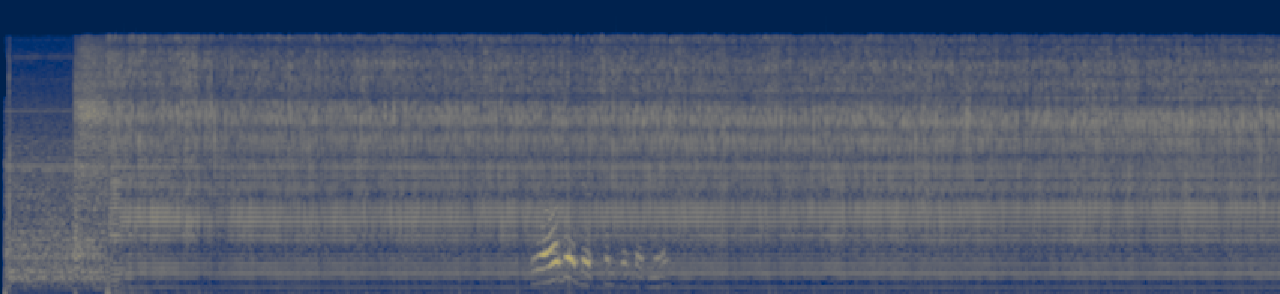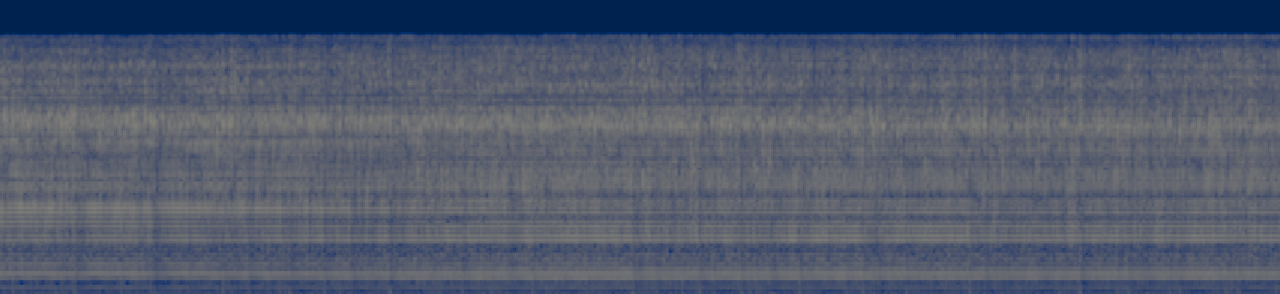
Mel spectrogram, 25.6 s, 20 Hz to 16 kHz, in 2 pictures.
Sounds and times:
Speech: 5.3s - 6.7s.

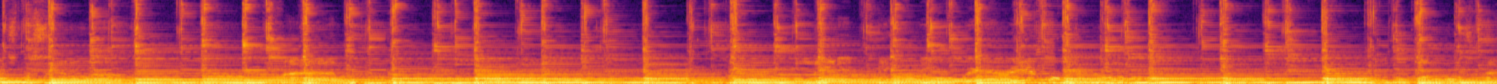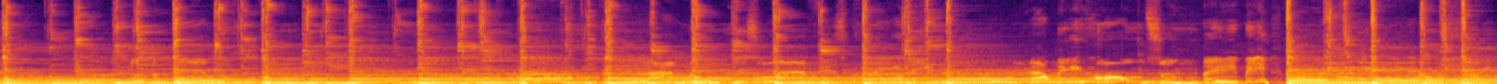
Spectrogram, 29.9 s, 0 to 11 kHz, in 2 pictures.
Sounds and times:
Acoustic guitar: 0.0s - 29.9s
Strum: 0.0s - 29.9s.

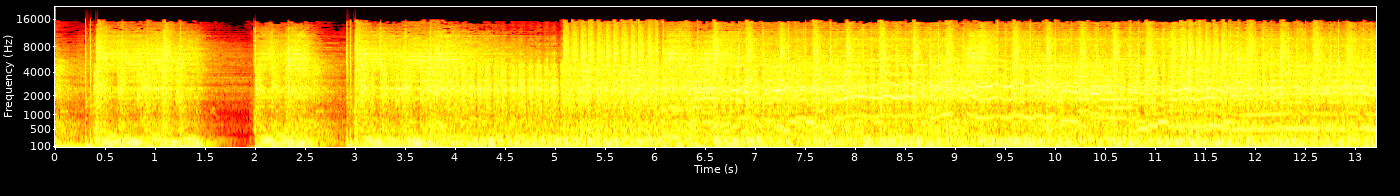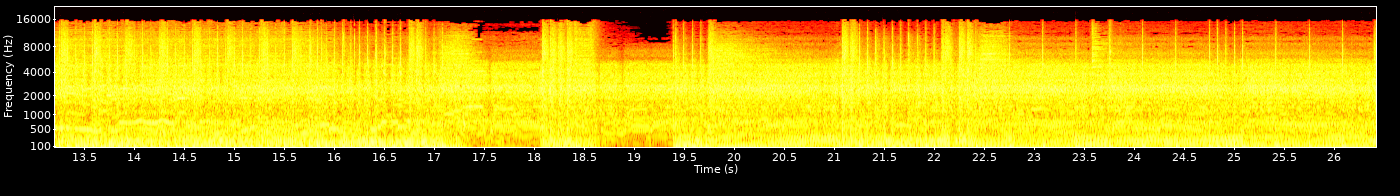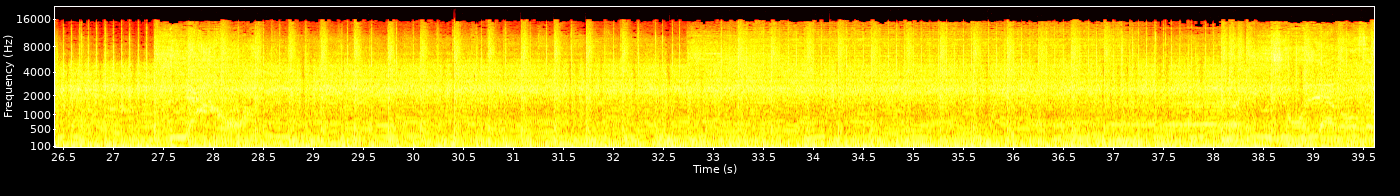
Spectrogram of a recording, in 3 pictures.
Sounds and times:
Music: 0.0s - 39.6s
Cacophony: 1.6s - 39.6s.

